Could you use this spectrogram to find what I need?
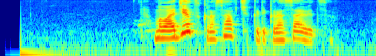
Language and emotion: Russian, positive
